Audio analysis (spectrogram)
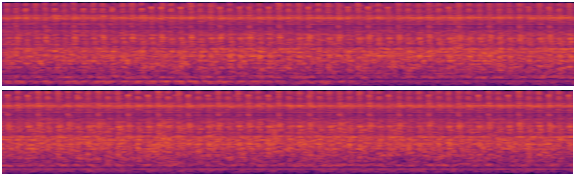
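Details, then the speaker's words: Maruti Wagon R K-series petrol engine at idle, with low pickup, jerking and low mileage: slightly uneven, lumpy beat; unplugging this cylinder's ignition coil changes nothing, showing a dead, misfiring cylinder. "ഇത് നമ്മൾ അഴിക്കുമ്പോൾ വേറെ ഒരു ഫീലും കിട്ടുന്നില്ല കാരണം ഇത് നമ്മൾ അഴിച്ചു വിടുമ്പോൾ വേറെ ഒരു ഫീലും അത് എങ്ങനെയാണോ നേരത്തെ നിന്നത് അങ്ങനെ തന്നെയാണ് എൻജിൻ നിൽക്കുന്നത്"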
